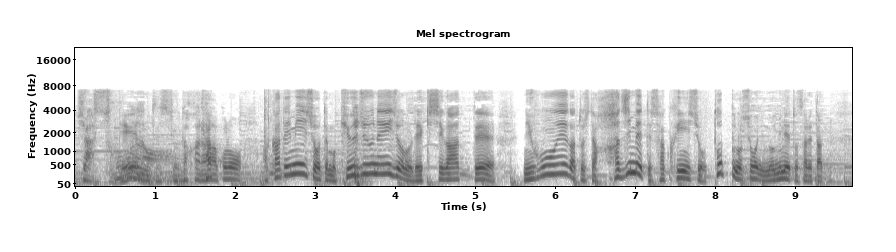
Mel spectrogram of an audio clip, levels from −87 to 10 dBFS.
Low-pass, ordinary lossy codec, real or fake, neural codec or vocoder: 7.2 kHz; none; real; none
